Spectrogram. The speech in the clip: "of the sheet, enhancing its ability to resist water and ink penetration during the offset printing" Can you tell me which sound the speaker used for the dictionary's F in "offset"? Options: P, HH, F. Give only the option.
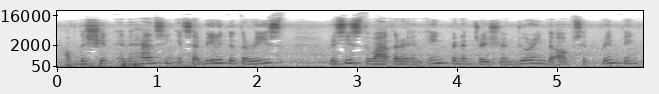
P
